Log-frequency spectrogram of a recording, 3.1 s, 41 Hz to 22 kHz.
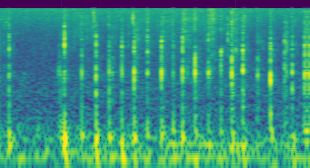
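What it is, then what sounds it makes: Cardboard record sleeve. Fingertips and nails tap rapidly on the face of a glossy 12-inch cardboard LP jacket with a red border, which is flat and hollow. A quick run of short, dry clicks and taps, some brighter than others, dies away almost instantly over a steady low background hum.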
